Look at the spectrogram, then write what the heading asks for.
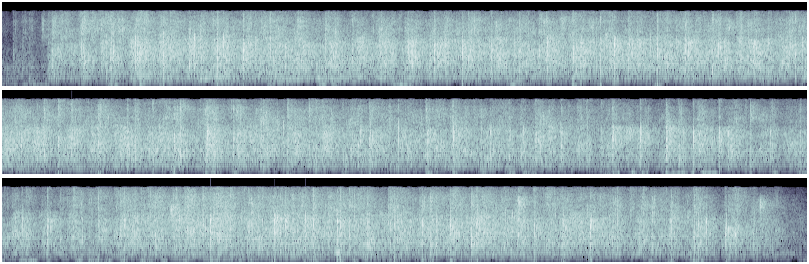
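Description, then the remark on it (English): A church audience applauds steadily for over twenty seconds to welcome two new members into its fellowship, a dense, even wash of many hands clapping at constant loudness before it tapers off at the end. “And as I give them a hearty handshake, would you welcome them with a generosity of applause?”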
